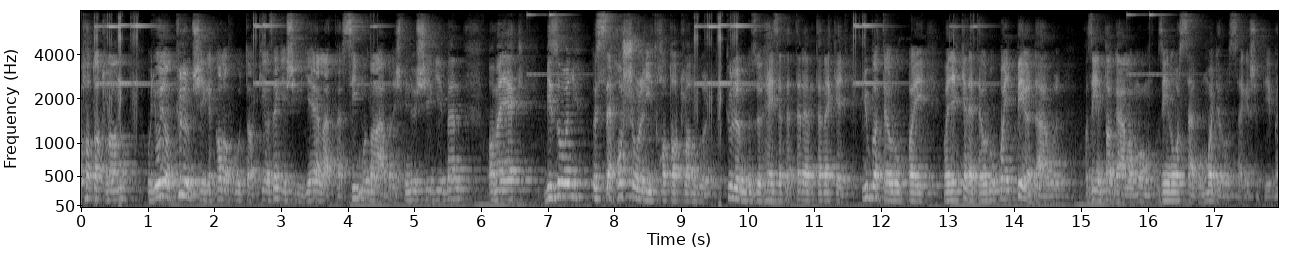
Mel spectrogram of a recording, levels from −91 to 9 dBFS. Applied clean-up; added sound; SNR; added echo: none; Bicycle bell; 13 dB; reverberation time 0.8 s.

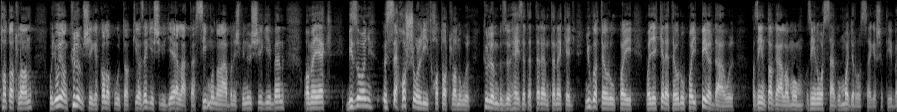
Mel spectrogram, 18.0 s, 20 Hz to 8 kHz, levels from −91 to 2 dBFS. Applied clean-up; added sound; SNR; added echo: none; none; none; none.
